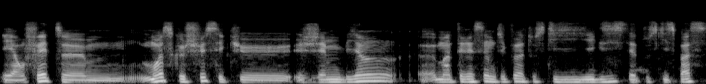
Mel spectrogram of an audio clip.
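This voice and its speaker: A man's voice with ordinary pitch variation, set against a quiet background. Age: 20s. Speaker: online entrepreneur, scraping specialist. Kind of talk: podcast interview. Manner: hesitant, many filler sounds.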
